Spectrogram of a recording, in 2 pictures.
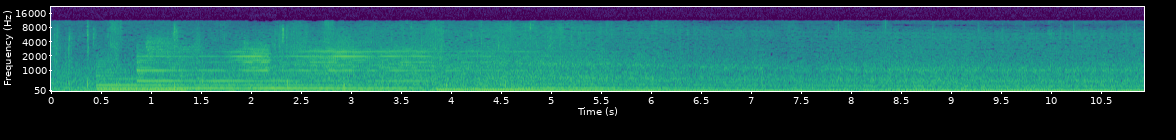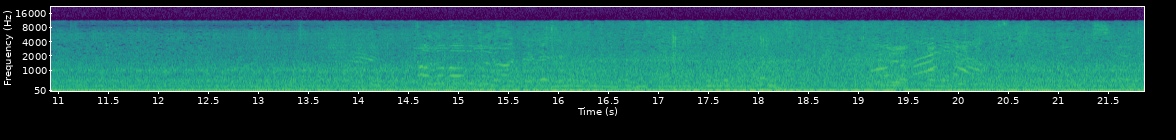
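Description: Traffic noise from a city street rumbles steadily.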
